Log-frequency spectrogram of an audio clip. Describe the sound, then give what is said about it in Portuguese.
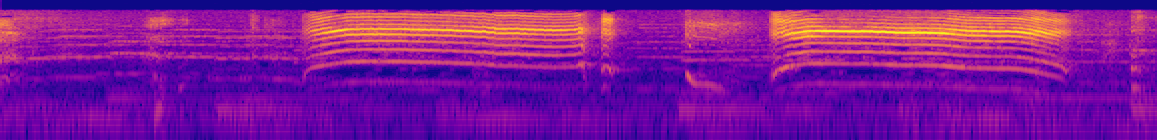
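A baby crying in a radio drama, two long, loud, high wails with brief whimpers and gasps before and between them. “Por que essa infeliz criança chora tanto? Eu não aguento mais ouvir esse pobre infeliz.”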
